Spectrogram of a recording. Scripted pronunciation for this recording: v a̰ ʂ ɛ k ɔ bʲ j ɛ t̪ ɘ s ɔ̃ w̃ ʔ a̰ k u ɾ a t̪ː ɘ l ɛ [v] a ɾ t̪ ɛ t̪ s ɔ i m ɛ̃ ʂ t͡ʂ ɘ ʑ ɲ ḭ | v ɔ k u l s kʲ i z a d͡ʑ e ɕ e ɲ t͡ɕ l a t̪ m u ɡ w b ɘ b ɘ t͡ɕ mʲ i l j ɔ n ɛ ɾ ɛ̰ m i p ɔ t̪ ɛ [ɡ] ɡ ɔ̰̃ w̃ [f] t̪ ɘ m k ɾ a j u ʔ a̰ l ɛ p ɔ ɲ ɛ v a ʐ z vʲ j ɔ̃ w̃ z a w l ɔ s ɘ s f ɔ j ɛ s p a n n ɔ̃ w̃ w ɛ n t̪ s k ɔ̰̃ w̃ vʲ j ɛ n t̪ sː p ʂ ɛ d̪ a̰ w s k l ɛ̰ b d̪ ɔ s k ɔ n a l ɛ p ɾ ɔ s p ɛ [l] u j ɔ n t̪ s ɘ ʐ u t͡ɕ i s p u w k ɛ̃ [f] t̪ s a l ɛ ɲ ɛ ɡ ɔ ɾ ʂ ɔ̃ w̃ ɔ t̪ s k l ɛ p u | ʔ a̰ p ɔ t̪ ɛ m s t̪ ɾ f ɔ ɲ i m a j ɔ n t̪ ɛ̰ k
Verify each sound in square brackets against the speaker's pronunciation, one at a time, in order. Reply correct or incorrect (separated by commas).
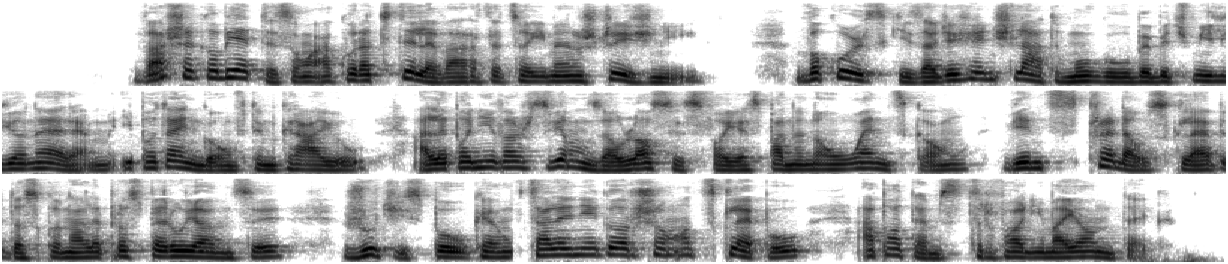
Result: correct, incorrect, correct, incorrect, correct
